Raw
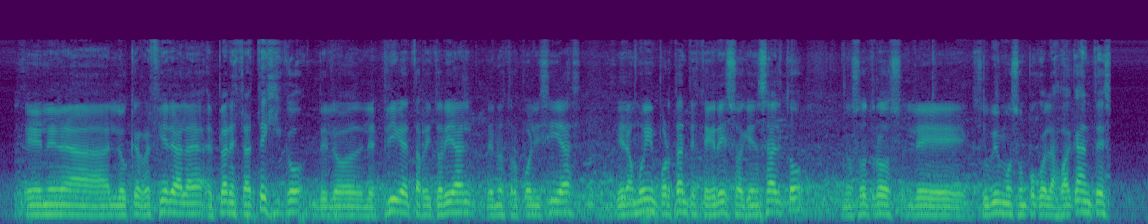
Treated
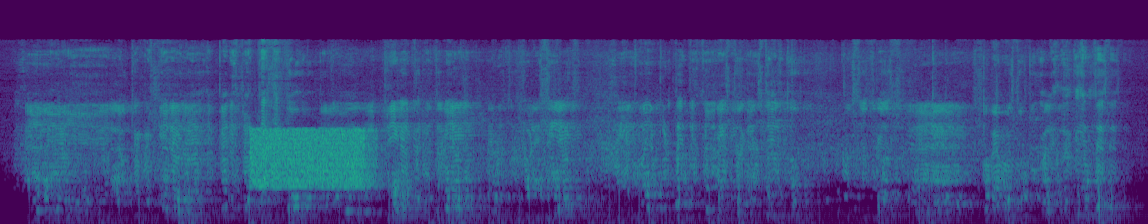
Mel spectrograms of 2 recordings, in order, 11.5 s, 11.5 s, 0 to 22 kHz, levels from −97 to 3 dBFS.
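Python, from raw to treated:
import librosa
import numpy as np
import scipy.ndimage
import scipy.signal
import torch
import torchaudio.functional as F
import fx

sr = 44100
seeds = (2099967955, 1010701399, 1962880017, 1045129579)

y = fx.spec_gate(x, sr, threshold_db=-30, keep='weak')
y = fx.low_shelf_res(y, sr, hz=420.0, db=8.0, q=1.5)
y = fx.filter_lfo_highpass(y, sr, shape='saw_down', hz=10.0, low_hz=300.0, high_hz=1700.0, q=0.81)
y = fx.dynamic_eq(y, sr, hz=1700.0, q=0.98, threshold_db=-60.0, ratio=4.0, max_db=-4)
y = fx.spec_paint(y, sr, seeds[0], shape='noise', start_s=2.5, length_s=1.16, low_hz=540.0, high_hz=2400.0, level_db=-42.0)
y = fx.echo_feedback(y, sr, ms=127, feedback_pct=18, wet_db=-9.5)
y = fx.room_shoebox(y, sr, seeds[1], volume_m3=510.0, walls='furnished', distance_m=0.87)
y = fx.pre_swell(y, sr, db_per_s=29.0, at=(4.93, 6.43))
y = y * 10.0 ** (6.5 / 20.0)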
